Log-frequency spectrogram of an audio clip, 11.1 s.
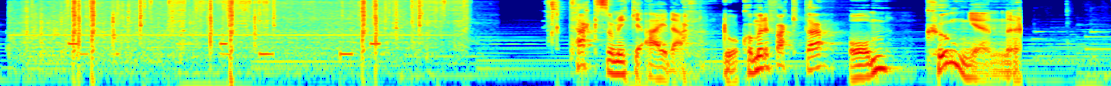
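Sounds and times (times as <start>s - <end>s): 
printer printing out a page: 0.0s - 4.7s
speech: 5.8s - 10.3s.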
